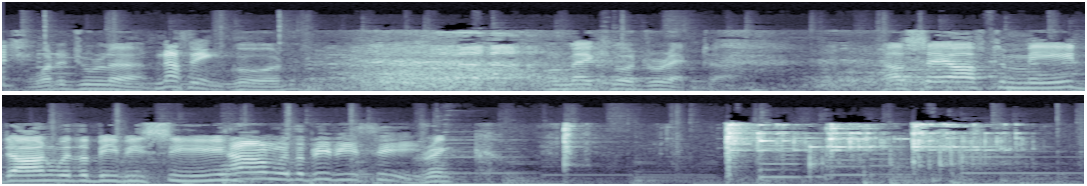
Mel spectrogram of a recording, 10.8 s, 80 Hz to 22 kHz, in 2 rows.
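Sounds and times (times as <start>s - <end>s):
speech: 0.1s - 8.0s
laughter: 1.5s - 5.8s
drinking glasses smashing in a fireplace: 8.2s - 10.8s
tinkling glass shards: 9.0s - 10.8s.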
